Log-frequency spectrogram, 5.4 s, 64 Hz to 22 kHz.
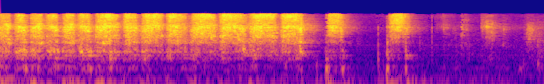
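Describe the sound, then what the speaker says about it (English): Steady back-and-forth scraping of 120-grit sandpaper on a sanding block over wood, rhythmic strokes for about three seconds, then a few slower, broken rubs before fading. "I'm going to use 120 grit sandpaper with a sanding block"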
